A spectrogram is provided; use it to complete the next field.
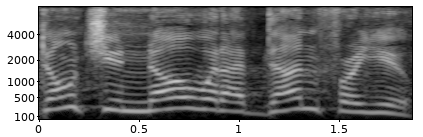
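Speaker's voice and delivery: play-acted sobbing with anguished crying out. Retelling a father's cry to passing train passengers: imitating a sobbing cry. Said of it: "he's just sobbing, he's just crying out".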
